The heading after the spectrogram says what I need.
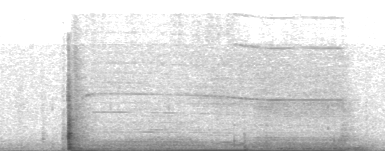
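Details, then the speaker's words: Flood-damaged Chevrolet Corvair with new custom fuel injection and stainless PTFE braided fuel lines, before first start: a click, then a steady low electric hum for about two seconds before stopping; normal fuel pump prime. "heard a fuel pump Prime all right let's check and see if we have any leaks"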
